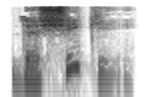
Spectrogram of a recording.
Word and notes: dashiki: British English

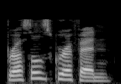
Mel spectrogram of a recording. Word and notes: brussels griffon: British English

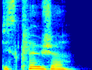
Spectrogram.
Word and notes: disclosure: British English

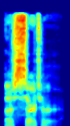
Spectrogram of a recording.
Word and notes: assertor: British English

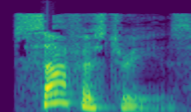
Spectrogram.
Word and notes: sophistries: British English

